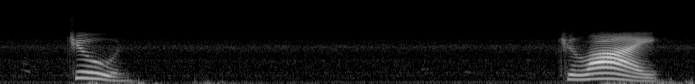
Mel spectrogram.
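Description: A young boy speaks in short, drawn-out phrases over an online call.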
